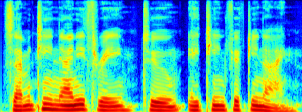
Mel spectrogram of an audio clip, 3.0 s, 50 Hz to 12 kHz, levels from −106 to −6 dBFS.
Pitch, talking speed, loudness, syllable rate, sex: 120 Hz, 140 wpm, -15 LUFS, 4.7 syllables/s, male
